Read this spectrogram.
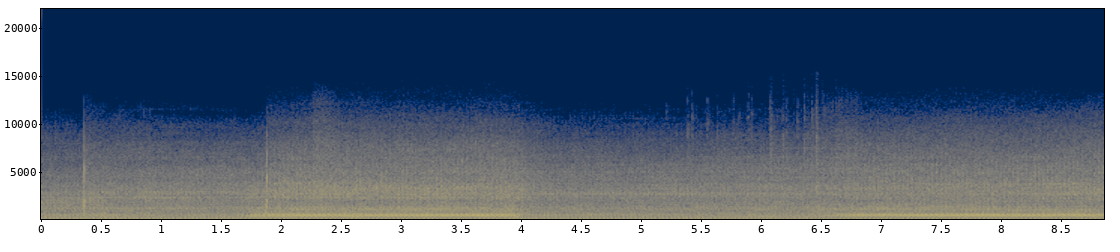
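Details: Simpson 2.4 gallon petrol pressure washer after replacing the pump for lost pressure (unloader repair failed): steady engine drone takes on a higher whine for a few seconds, drops back, returns; running and building pressure normally.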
